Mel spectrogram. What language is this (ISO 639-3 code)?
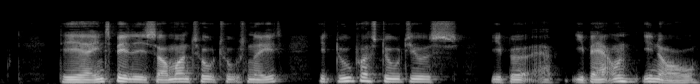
dan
